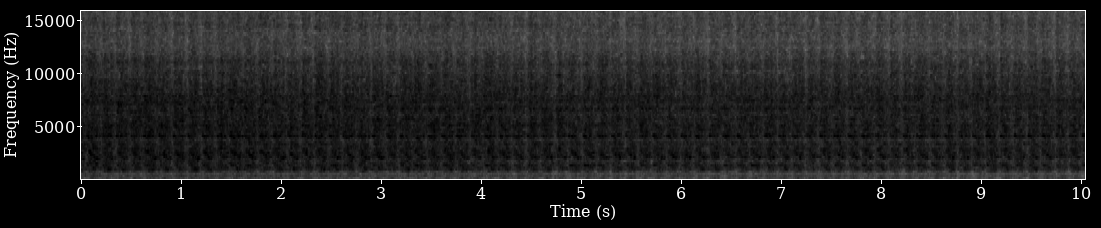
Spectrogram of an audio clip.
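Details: Freshly rebuilt 2JZ in a KE70 Corolla, first crank on the starter to build oil pressure: slow, labouring pulses about two a second on each compression stroke. High compression and a borrowed battery struggle to turn it over.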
